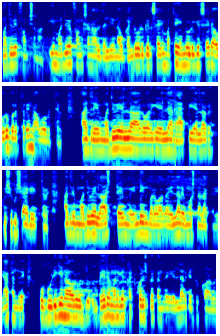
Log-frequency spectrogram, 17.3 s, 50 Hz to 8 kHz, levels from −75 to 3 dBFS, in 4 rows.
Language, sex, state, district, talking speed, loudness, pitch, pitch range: Kannada, male, Karnataka, Bellary, 175 wpm, -16 LUFS, 140 Hz, 130-150 Hz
